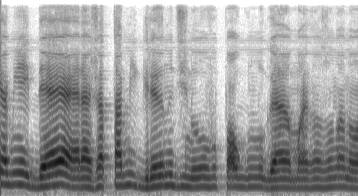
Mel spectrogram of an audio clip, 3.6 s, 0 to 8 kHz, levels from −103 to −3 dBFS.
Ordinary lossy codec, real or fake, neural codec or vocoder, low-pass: none; real; none; 7.2 kHz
